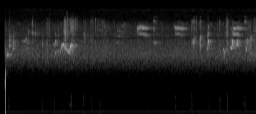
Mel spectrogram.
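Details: A flock of barn swallows gathering in a tree, chirping: a busy chatter of high, thin twittering notes, with louder bursts near one and a half seconds and again toward the end, overlapping continuously without clear pauses.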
